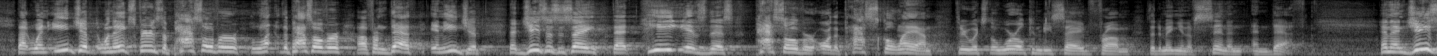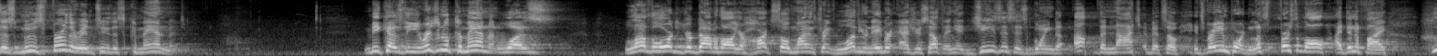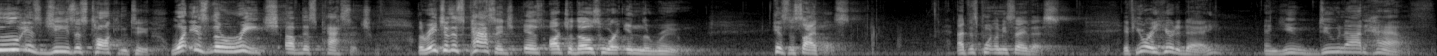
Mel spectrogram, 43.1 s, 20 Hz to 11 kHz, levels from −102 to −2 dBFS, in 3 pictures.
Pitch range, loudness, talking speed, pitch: 155-225 Hz, -32 LUFS, 190 wpm, 190 Hz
